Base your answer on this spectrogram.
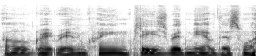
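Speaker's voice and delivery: muttered under breath, grumbling. A player's character heads down to the basement, muttering under her breath. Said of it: "muttering under, under, under her breath".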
